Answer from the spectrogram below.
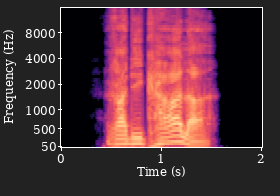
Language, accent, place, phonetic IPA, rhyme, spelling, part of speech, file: German, Germany, Berlin, [ʁadiˈkaːlɐ], -aːlɐ, radikaler, adjective, De-radikaler.ogg
- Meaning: 1. comparative degree of radikal 2. inflection of radikal: strong/mixed nominative masculine singular 3. inflection of radikal: strong genitive/dative feminine singular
